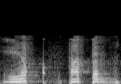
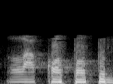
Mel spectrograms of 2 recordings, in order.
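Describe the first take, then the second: First: A u follows the l, no vowel follows the q. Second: An a follows both the l and the q. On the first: "al-qafu sakinatun" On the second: "kalau di fathah"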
